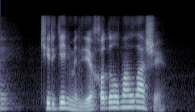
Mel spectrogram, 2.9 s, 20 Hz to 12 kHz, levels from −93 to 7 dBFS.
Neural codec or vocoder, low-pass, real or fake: codec, 16 kHz, about 1 kbps, DyCAST, with the encoder's durations; 7.2 kHz; fake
